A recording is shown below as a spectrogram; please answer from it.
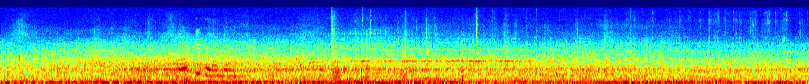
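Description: Steady low rumble of idling vehicle engines in a traffic jam, with faint voices in the background.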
